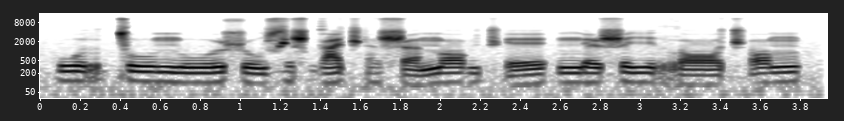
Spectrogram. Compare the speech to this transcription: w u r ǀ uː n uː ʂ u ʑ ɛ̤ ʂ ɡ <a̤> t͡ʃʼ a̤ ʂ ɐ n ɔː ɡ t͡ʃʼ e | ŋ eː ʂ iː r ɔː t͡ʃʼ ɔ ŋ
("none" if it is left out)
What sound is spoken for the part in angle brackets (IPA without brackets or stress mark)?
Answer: a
